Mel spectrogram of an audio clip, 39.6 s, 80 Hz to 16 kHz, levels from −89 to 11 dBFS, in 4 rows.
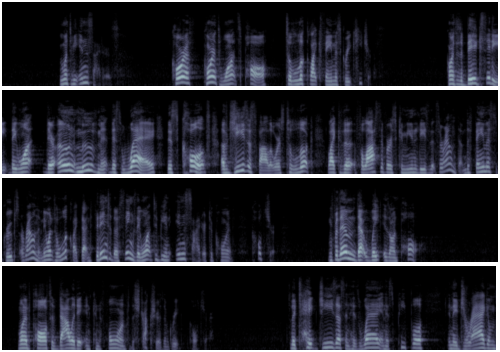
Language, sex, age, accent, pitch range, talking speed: English, male, 20-39, American, 145-190 Hz, 150 wpm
